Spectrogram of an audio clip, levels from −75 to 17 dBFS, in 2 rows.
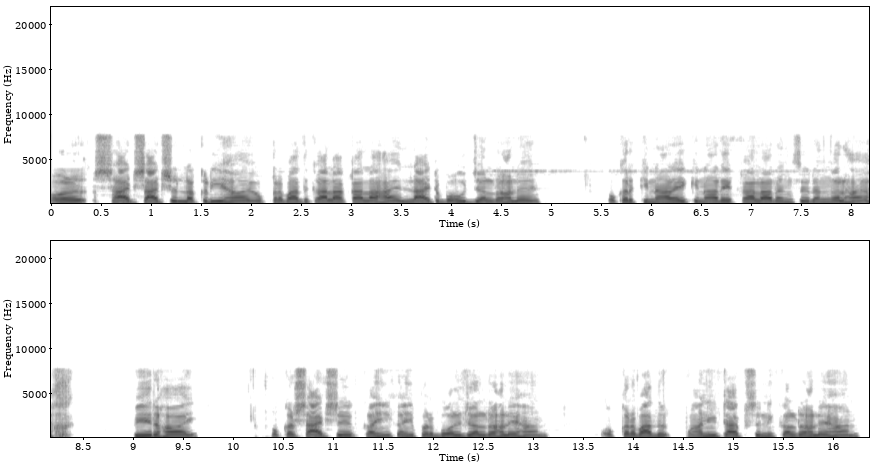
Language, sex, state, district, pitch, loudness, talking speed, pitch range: Maithili, male, Bihar, Samastipur, 180 Hz, -19 LUFS, 170 wpm, 170-190 Hz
